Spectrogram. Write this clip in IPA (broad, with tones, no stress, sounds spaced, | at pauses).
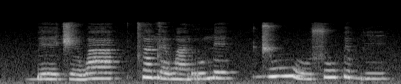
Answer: ɡ͡b eː˨ t͡ʃ e˨ w aː˦ | t͡s ã˦ d ɛ˨ w ã˨ r u˨˦ n e˦ | d͡ʒ uː˦ w uː˨ s u˦ ɓ ɪ˦ b i˦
